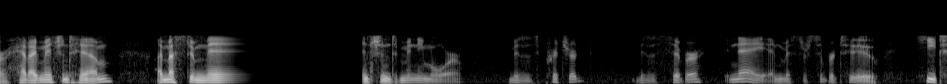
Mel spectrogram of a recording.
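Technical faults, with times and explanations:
2.14 to 3.65 s, call audio freeze: the speech stops abruptly and the last bit of sound is stretched into a buzzy tail that fades out, leaving about 1.1 s of near silence before the audio comes back. The likely cause is packets held up in transit, so the jitter buffer ran dry and the receiver filled about 1.5 s on its own. When the audio resumes it picks up right where it stopped, so nothing is lost, but everything after is about 1.5 s late.
9.33 s to the end, jitter buffer speed-up: the last moment of speech suddenly rushes at about 156% speed while the pitch stays the same. The buffer had more audio queued than it wanted, so it cut out tiny slices one or a few pitch periods long, back to back, about 70 ms in total, to win back the delay. Because whole pitch periods are removed, it sounds hurried rather than higher-pitched.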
